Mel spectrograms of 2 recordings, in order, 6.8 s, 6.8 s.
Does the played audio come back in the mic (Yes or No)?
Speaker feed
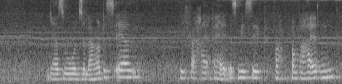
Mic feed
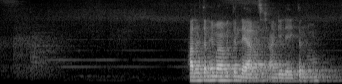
No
